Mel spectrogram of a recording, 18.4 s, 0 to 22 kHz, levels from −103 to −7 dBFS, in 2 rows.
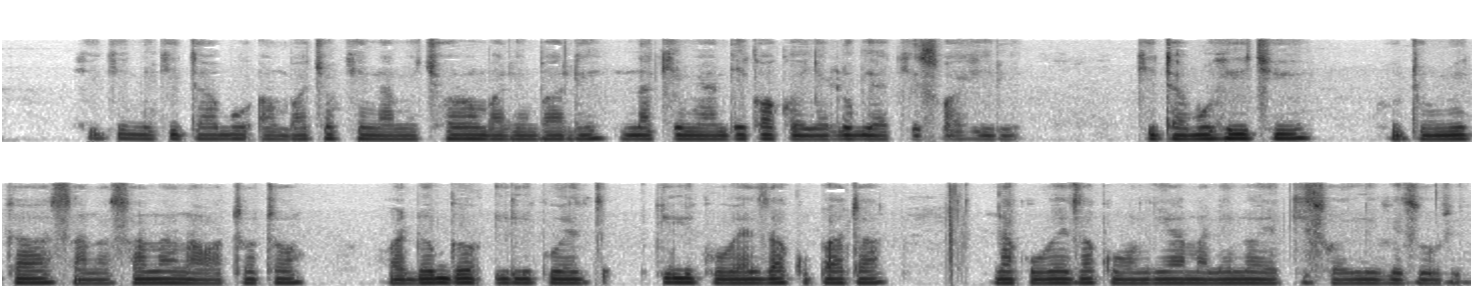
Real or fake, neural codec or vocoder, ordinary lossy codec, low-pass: real; none; MP3, 48 kbps; 7.2 kHz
